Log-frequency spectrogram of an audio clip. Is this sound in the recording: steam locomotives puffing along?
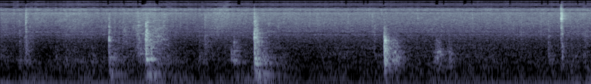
no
